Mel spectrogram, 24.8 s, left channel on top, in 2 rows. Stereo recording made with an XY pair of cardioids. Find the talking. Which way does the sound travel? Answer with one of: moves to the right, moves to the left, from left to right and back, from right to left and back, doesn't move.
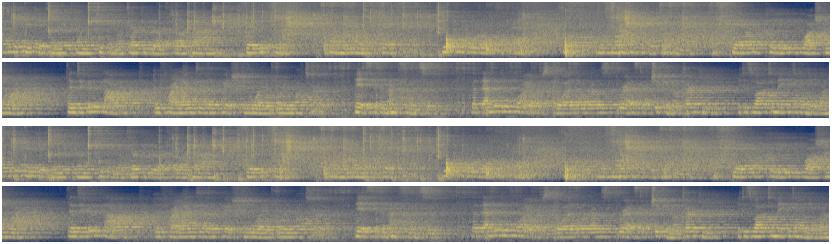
moves to the right.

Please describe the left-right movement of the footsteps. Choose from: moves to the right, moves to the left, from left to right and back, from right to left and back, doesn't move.
moves to the left.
